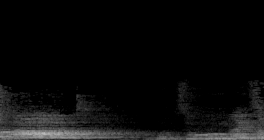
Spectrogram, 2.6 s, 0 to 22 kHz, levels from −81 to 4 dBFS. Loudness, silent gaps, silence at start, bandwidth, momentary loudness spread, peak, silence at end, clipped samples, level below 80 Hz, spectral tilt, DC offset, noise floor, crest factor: -31 LUFS; none; 0 s; 9.6 kHz; 24 LU; -12 dBFS; 0 s; under 0.1%; -72 dBFS; -4 dB/octave; under 0.1%; -53 dBFS; 20 dB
